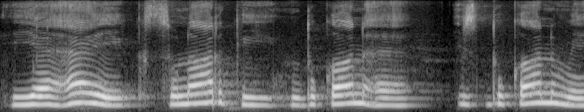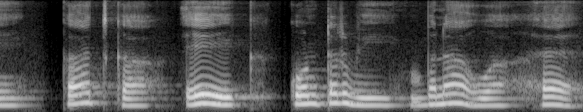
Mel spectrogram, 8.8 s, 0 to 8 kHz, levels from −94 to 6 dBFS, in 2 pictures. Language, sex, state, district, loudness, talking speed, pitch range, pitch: Hindi, male, Uttar Pradesh, Saharanpur, -16 LUFS, 115 wpm, 190-235 Hz, 210 Hz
